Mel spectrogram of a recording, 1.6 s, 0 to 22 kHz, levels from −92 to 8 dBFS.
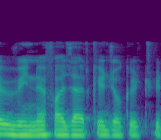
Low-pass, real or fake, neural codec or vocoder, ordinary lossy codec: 7.2 kHz; real; none; none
